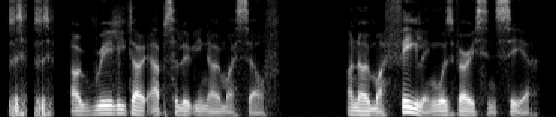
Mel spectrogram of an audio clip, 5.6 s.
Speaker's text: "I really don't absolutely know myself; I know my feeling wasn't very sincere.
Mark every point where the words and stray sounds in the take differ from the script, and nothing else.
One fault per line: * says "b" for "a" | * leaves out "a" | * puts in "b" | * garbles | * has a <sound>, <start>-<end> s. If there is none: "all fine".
* has a laugh, 0.1-0.6 s
* says "was" for "wasn't"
